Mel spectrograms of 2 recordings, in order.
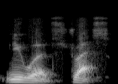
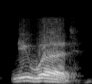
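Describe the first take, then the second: First: Slow, loud and stretched out; drawn-out reading. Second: High, loud game show call; mock announcement. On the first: Acted. Reading the word stress to viewers, slow and loud. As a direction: drag each word out for effect. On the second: Reading the next word card to viewers, loud mock announcement. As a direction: boom it out like a quiz host.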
